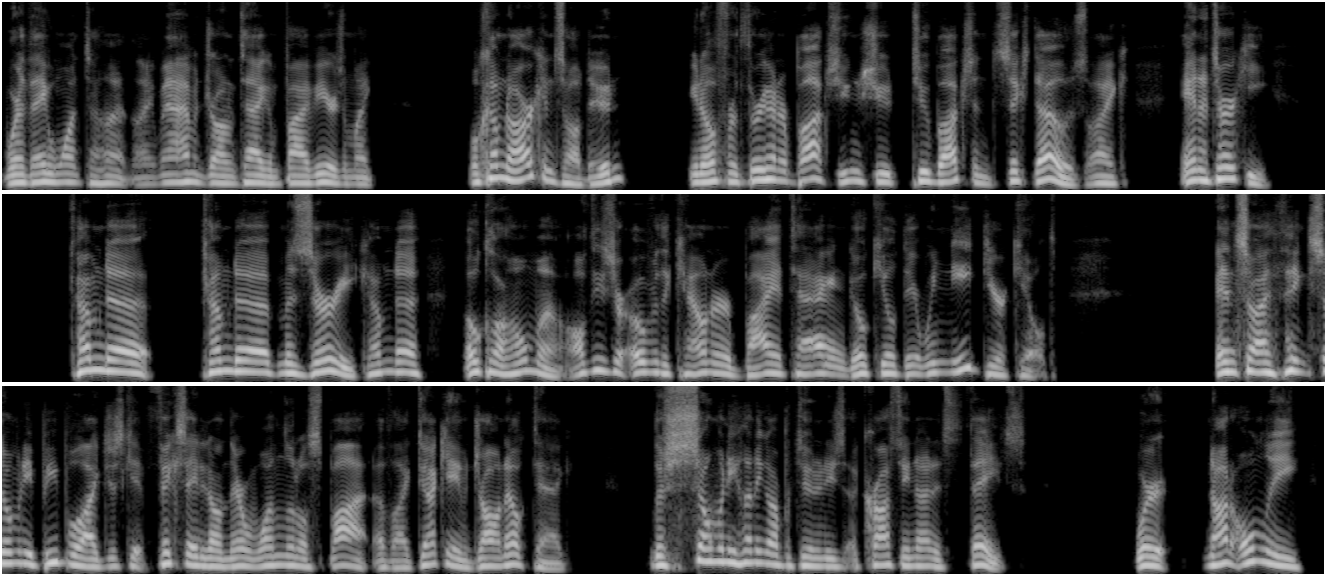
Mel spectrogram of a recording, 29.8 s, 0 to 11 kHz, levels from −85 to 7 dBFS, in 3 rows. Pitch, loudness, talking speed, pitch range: 155 Hz, -21 LUFS, 205 wpm, 135-175 Hz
